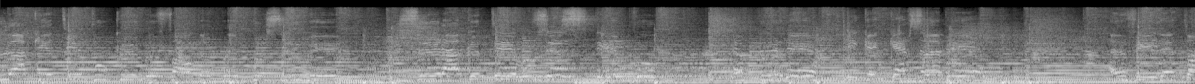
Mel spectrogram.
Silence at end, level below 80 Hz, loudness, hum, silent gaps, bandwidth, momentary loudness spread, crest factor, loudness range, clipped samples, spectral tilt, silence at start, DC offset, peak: 0 s; -22 dBFS; -11 LUFS; none; none; 15.5 kHz; 2 LU; 10 dB; 1 LU; under 0.1%; -5 dB/octave; 0 s; under 0.1%; 0 dBFS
